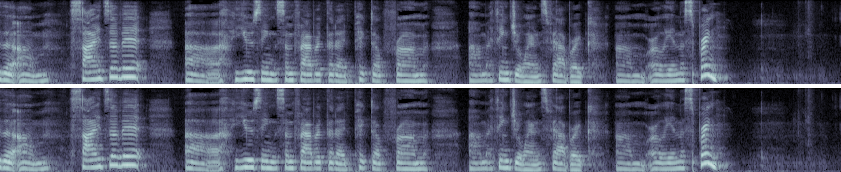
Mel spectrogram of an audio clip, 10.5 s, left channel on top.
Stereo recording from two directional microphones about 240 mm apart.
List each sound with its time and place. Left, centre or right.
0.0 s speech: centre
